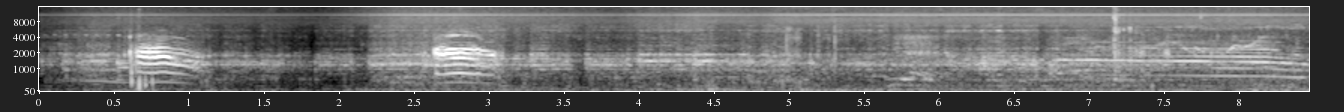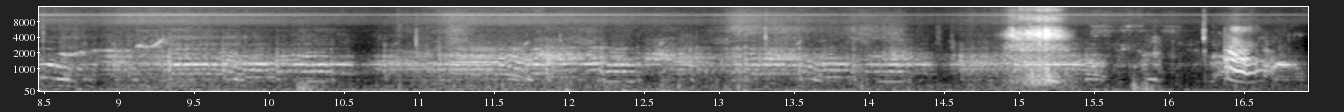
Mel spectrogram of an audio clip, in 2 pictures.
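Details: Female pet cat that meows constantly, calling out in a series of loud, tonal meows, the first two clearest and rising then falling, later ones softer, with background murmur and a man's voice.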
